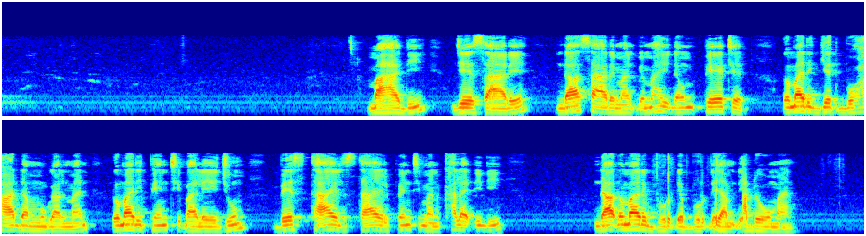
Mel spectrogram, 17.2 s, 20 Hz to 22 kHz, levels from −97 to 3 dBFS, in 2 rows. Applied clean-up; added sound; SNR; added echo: none; none; none; none.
